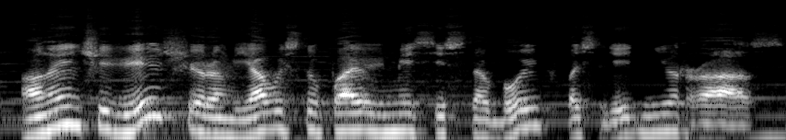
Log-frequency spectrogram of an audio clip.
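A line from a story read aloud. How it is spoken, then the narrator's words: Plain. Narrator (Russian): сказал фокусник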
